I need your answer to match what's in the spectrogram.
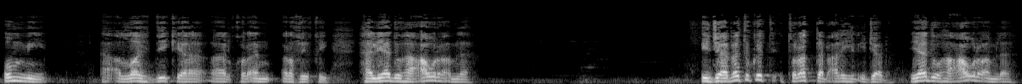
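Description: A man giving a live religious Q&A lesson, answering viewer questions quickly and greeting and blessing viewers by name. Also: medium pitch, vocal fry, a little mellow, slightly rough. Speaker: religious teacher.

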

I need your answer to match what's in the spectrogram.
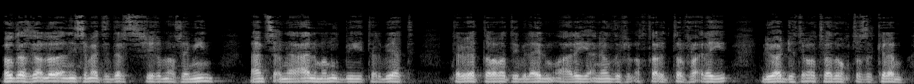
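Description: Guy teaching religion live, super fast, really gravelly and raspy, blesses viewers by name between questions. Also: mid-range voice, flat delivery, a little mellow. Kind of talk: live Q&A lesson, answering viewer comments.

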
